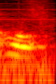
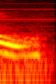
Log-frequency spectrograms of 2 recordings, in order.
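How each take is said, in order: First: 五 as the short, lax oo of book; 五 as a short English oo; short oo sound. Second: 五 as a long, drawn-out oo; 五 as a tense, sustained English oo; long oo sound. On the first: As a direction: say 五 briefly, like the vowel in foot. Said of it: "不念作五". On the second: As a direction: stretch 五 like the vowel in room. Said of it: "它念作". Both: Shown as a demonstration.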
